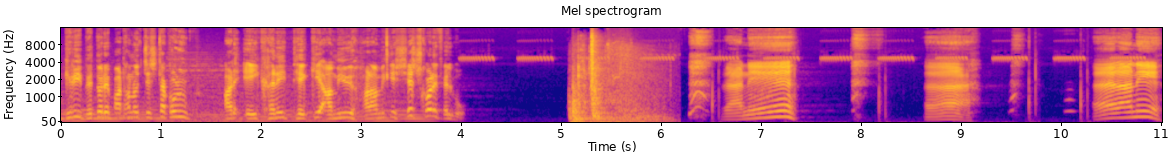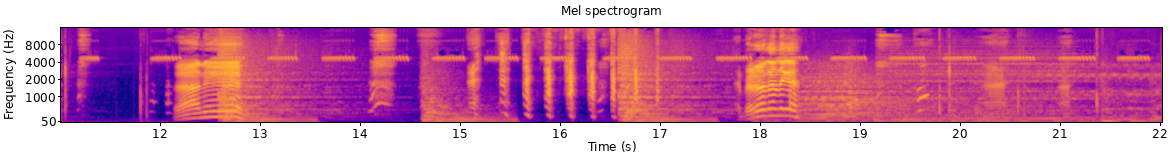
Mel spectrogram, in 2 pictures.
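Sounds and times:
crickets chirping: 3.8s - 5.0s, 5.8s - 22.0s
man taunting calls: 8.6s - 9.2s, 12.1s - 13.0s, 20.2s - 21.3s
man laughing: 15.1s - 17.3s.

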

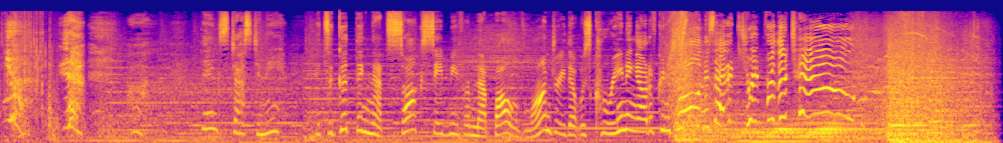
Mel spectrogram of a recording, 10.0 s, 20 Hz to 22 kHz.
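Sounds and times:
background music: 0.1s - 10.0s.

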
